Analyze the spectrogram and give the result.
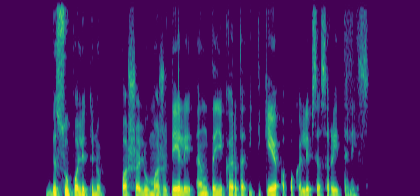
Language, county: Lithuanian, Klaipėda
